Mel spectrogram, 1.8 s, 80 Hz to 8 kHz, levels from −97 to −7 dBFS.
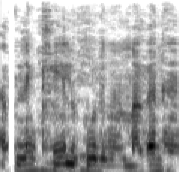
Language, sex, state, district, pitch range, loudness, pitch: Hindi, male, Uttar Pradesh, Etah, 100-115 Hz, -23 LUFS, 110 Hz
